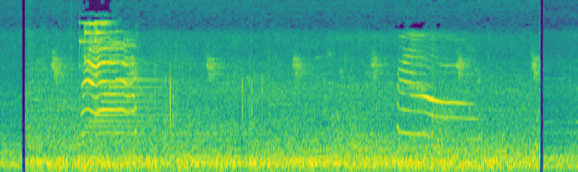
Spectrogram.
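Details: Stray kittens meowing outdoors: two bursts of high, harmonic-rich cries, the first a cluster of short meows, the second a longer falling wail, over steady low background rumble.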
